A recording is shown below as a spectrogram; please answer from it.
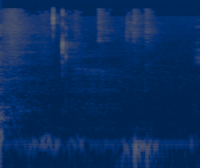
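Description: A few faint clicks from computer input during desktop work, over a low steady hum.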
